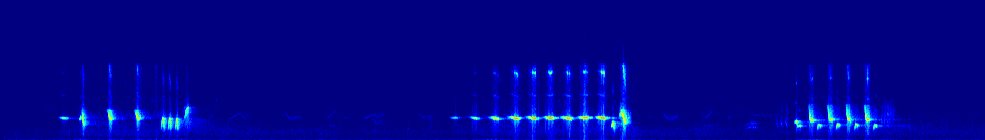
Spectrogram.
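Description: A songbird chirping in three quick phrases of rapidly repeated high notes, about four to five notes a second. The middle phrase is the longest and loudest, at about eight notes.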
